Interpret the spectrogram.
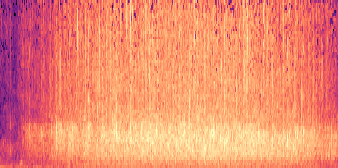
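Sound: audience applause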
